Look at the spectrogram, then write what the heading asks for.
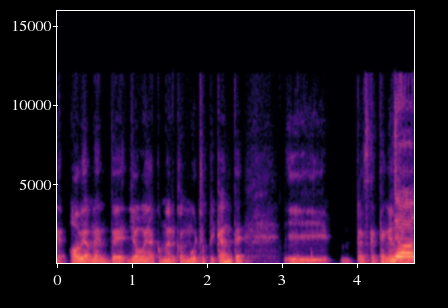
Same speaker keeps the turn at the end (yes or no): no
